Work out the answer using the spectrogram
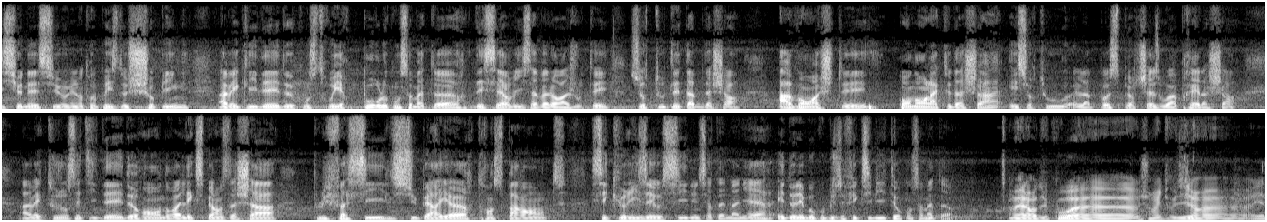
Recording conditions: busy venue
